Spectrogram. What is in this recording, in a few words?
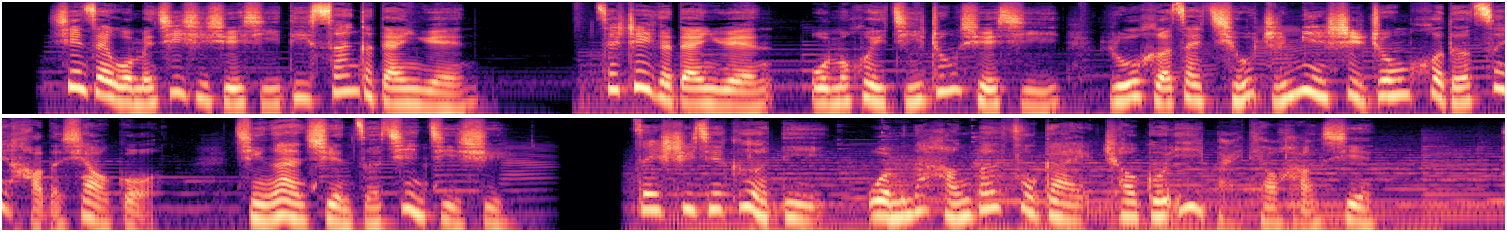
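Mandarin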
